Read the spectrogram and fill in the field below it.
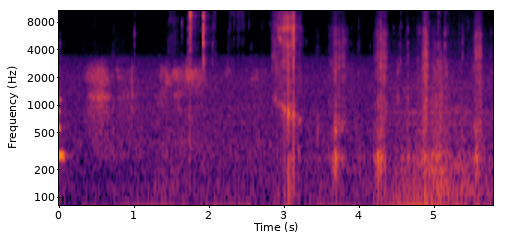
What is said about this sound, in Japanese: まずじゃあ大根につけて食べてみようかな。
